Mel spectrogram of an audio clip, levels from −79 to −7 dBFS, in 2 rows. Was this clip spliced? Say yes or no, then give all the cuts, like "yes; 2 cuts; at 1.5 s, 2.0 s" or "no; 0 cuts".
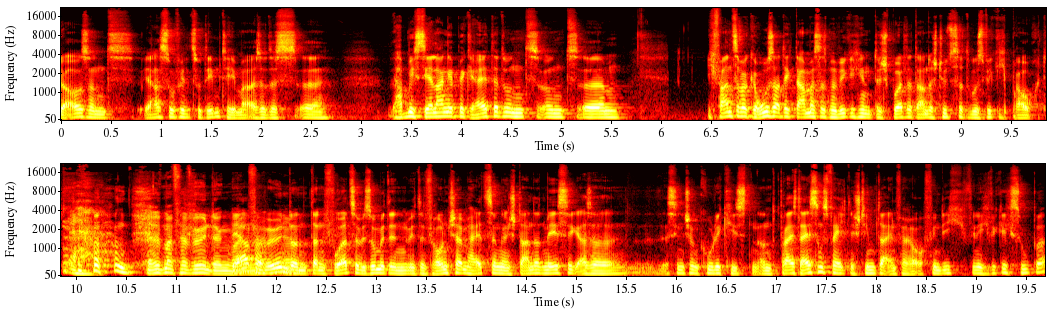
yes; 1 cut; at 9.9 s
